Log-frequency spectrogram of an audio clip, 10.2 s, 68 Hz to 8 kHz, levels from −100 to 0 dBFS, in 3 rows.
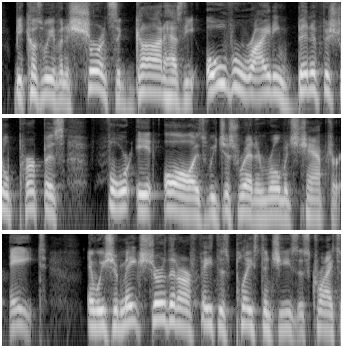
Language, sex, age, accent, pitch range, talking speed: English, male, 40-59, American, 140-185 Hz, 210 wpm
